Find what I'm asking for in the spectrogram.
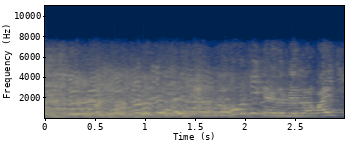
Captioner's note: with a mocking voice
